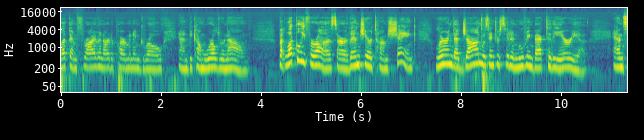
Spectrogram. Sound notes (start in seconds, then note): none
